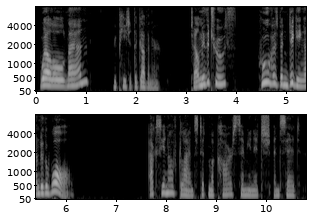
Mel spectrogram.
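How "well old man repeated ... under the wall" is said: governor. A narrator's reading. Governor interrogates the old prisoner.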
